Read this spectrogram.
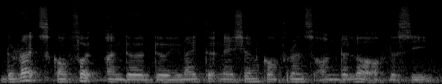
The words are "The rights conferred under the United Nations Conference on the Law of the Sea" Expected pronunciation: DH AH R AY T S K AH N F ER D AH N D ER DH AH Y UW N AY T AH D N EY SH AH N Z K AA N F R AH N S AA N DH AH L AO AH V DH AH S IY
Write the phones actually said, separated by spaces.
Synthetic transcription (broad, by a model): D AH R AY T S K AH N F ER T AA N D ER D AH Y UW N AY T AH D N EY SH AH N K AA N F R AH N S AA N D AH L AO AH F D AH S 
